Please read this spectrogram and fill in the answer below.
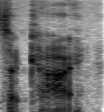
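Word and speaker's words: Tokaji: or is it yes I think it's takai because it's like takaji but that's not how you say it it's takai it's a region of Hungary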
